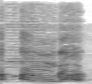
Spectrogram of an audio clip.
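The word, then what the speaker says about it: अङ्ग: आ के बाद अनुस्वारी, लेकिन गा अक्षर के कारण इसको क वर्ग का अंतिम पांचवा अक्षर हो गया गा, तो शुद्ध उच्चारण होगा अंग।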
